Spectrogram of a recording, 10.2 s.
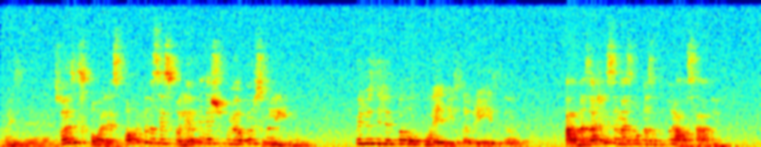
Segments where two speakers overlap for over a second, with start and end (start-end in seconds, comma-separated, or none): none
